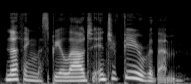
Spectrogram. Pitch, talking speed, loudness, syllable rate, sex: 200 Hz, 250 wpm, -18 LUFS, 7.8 syllables/s, female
